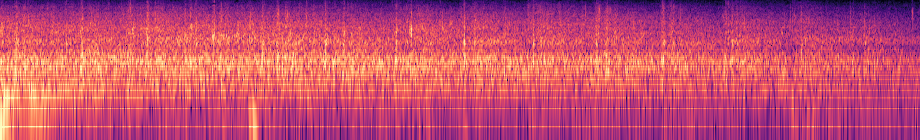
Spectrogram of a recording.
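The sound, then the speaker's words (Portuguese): A church crowd applauds for Jesus steadily, many hands clapping in a dense, continuous wash that holds strong throughout and tapers off slightly at the end, with no voices. “Dê mais um poderoso aplauso para Jesus, querido.”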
